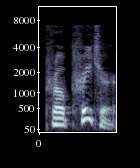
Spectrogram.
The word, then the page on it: propretor: British English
